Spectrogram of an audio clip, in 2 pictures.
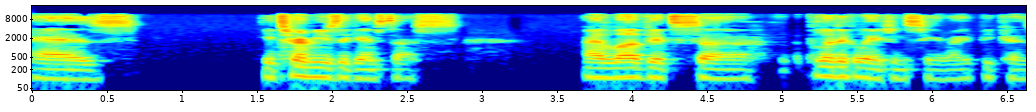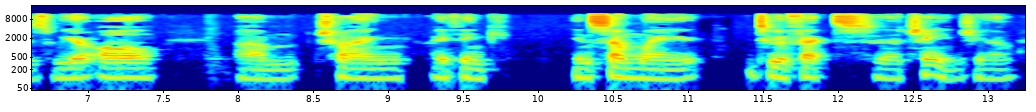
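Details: Adult man, a writer who describes himself as a person who stutters, in a real interview; stuttering.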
